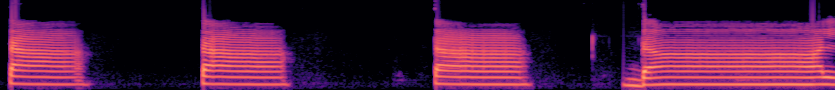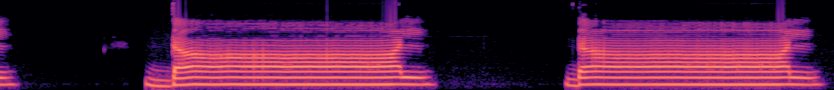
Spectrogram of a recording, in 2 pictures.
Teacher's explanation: تا اور دال میں زبان کی نوک جو ہے بالکل باریک نوک والا حصہ لگے گا اور نوک کے پیچھے کا موٹا حصہ تو میں لگے گا۔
